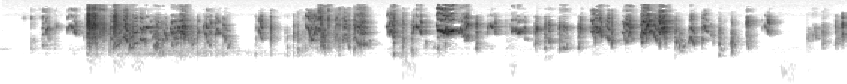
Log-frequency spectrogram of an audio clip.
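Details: Pet budgerigars chirping, offered to encourage a pet parrot to eat and sing: dense, continuous warbling of buzzy, scratchy chirps and squawks with short pauses, several bursts per second throughout.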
